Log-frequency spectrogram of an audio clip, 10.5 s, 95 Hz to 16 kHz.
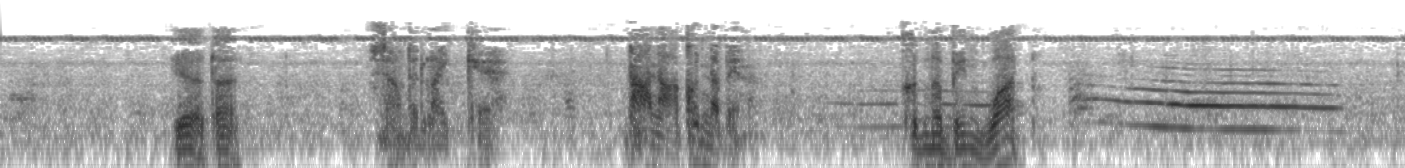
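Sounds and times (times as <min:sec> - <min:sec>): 
speech: 0:01.3 - 0:02.0, 0:02.8 - 0:03.9, 0:04.7 - 0:05.8, 0:06.8 - 0:07.8
wolf howling: 0:06.3 - 0:10.2.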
